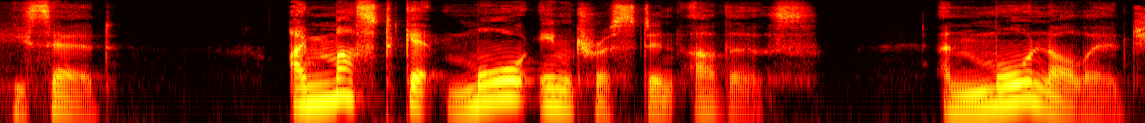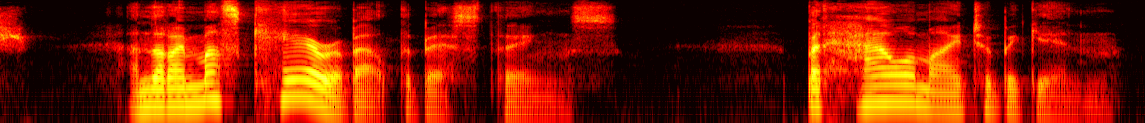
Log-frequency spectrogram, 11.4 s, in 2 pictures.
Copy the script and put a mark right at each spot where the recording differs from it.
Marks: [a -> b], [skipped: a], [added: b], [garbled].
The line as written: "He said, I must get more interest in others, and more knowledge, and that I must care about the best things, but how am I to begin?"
"He said, I must get more interest in others, and more knowledge, and that I must care about the best things, but how am I to begin?"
